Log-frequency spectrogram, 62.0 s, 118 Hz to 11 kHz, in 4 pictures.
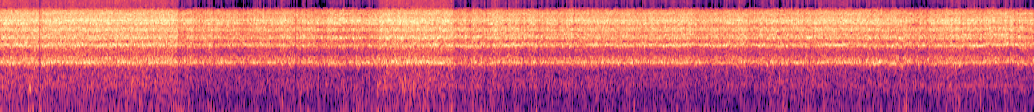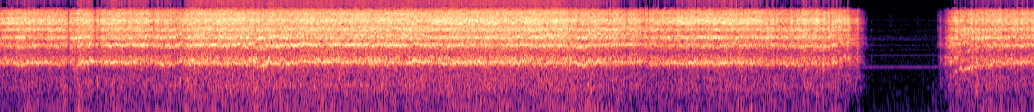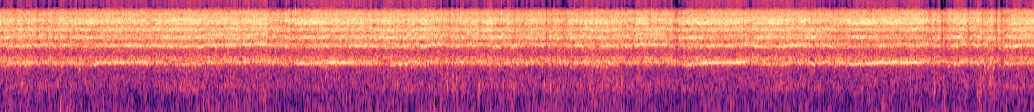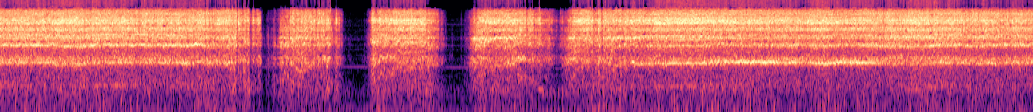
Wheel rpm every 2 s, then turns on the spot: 230, 230, 230, 230, 230, 230, 230, 230, 230, 230, 230, 220, 220, 190, 40, 220, 220, 230, 220, 220, 230, 230, 230, 220, 210, 60, 100, 110, 220, 220, 230.
50-52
